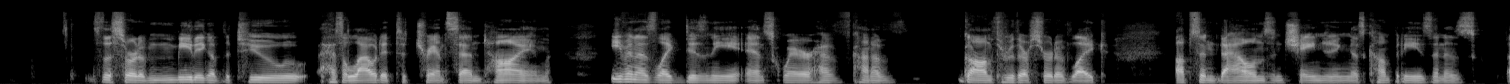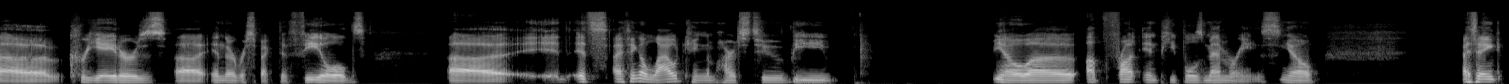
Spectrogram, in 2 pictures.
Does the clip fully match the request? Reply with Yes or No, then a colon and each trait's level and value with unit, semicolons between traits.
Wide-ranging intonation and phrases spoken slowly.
No: narrow, 2.4 semitones; slow, 130 wpm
